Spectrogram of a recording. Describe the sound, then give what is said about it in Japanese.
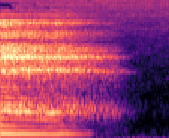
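A single deep breath is let out, heard as an audible sigh during a guided deep belly-breathing exercise. The breath starts fairly loud with a slight voiced tone and fades away within about a second. “息を深く吸って吐いて。”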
